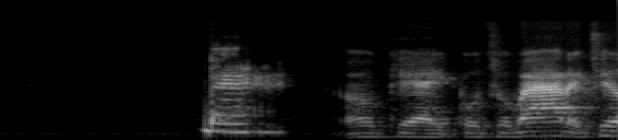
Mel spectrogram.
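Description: A young woman speaks calmly into a microphone, heard as if over an online call.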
